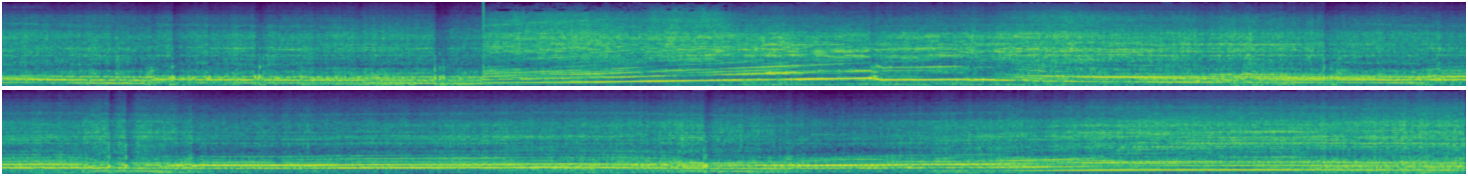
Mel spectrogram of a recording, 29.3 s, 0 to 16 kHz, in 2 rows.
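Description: BMW S1000RR's inline-four engine heard onboard while riding, the revs climbing steeply for about four seconds from around five seconds in, then dropping and falling away as it eases off, and running steadier later on.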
